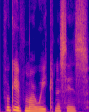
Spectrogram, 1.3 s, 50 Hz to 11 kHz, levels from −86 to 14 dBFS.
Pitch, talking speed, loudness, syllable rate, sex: 215 Hz, 135 wpm, -19 LUFS, 5.6 syllables/s, female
